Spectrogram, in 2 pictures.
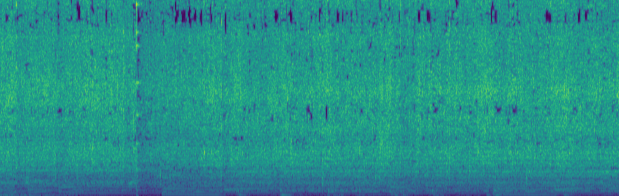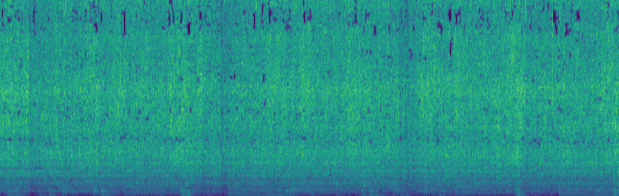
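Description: Diced onion and garlic sizzling steadily in hot oil in a wok, stirred now and then with a spatula, over quiet background music.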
